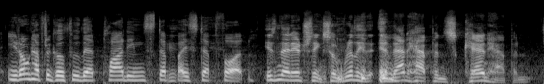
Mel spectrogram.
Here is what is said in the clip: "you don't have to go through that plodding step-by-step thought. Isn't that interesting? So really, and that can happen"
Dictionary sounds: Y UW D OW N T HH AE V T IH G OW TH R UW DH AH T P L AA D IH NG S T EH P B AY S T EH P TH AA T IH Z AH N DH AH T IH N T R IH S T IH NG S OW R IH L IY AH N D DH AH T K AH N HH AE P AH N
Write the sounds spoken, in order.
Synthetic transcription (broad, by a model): Y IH D OW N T HH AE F T IH G OW TH R UW DH AH T P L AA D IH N S T EH P B AY S T EH P TH AA T IH Z N DH AH T IH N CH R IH S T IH NG S OW R IH L IY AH N DH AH T K AH N HH AE P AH N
